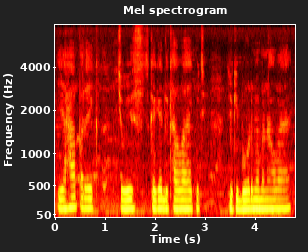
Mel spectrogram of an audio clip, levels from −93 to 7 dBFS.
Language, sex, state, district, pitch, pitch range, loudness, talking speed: Hindi, male, Uttar Pradesh, Lalitpur, 145 Hz, 140-145 Hz, -15 LUFS, 200 wpm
